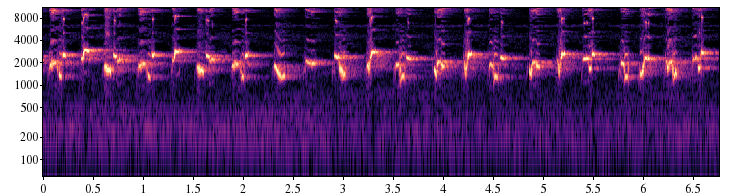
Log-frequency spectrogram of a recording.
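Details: Sooty-headed bulbul used as a singing lure, delivering an extra-long, tightly packed song of quick chirpy phrases, each note hooking upward then falling, repeated roughly three times per second without pause, clean and loud.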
